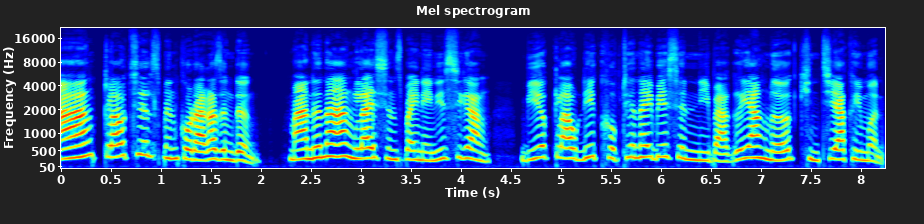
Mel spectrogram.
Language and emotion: Bodo, angry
